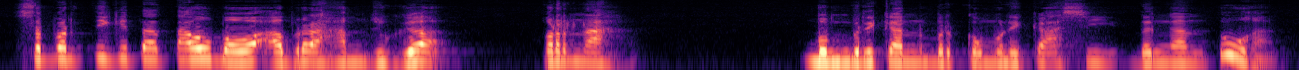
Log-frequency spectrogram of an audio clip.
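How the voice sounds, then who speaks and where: High-voiced pastor preaching with emotion. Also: male voice, fairly even intonation, moderate pace, no echo. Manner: emotional storytelling, swings from loud to hushed; repeats the congregation address often. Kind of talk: sermon.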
